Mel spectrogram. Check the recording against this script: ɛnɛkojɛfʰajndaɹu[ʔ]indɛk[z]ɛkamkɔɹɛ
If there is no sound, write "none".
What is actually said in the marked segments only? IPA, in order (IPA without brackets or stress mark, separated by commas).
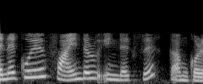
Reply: ʔ, s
